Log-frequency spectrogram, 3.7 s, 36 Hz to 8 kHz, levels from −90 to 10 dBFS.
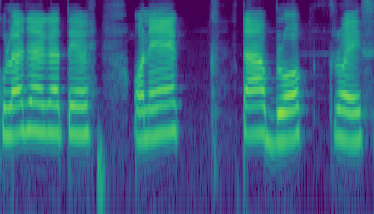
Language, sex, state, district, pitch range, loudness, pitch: Bengali, female, Assam, Hailakandi, 245-275 Hz, -16 LUFS, 270 Hz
